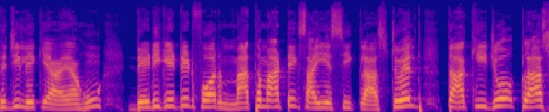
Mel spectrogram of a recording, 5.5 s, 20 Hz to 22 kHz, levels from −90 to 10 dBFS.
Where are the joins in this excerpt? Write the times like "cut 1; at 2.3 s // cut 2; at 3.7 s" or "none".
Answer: none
